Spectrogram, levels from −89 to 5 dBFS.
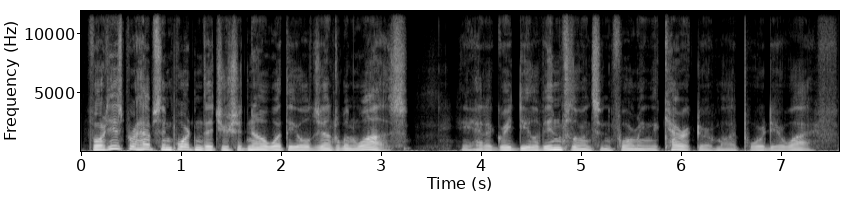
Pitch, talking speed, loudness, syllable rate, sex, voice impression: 130 Hz, 235 wpm, -17 LUFS, 5.9 syllables/s, male, masculine, adult-like, powerful, bright, fluent, raspy, sincere, calm, slightly mature, friendly, reassuring, wild, strict, slightly intense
